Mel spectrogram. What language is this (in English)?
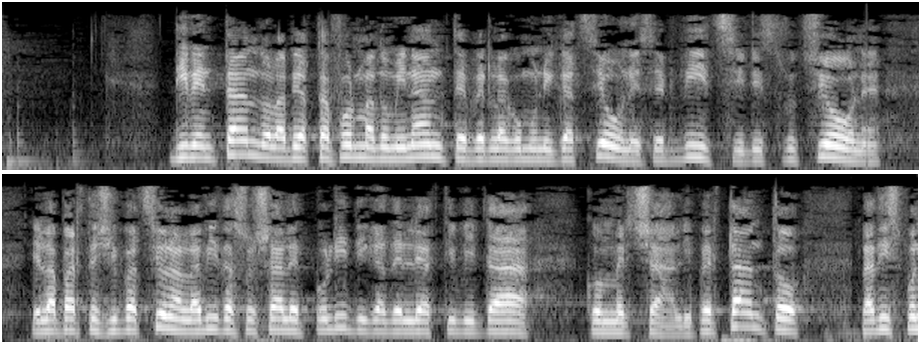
Italian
